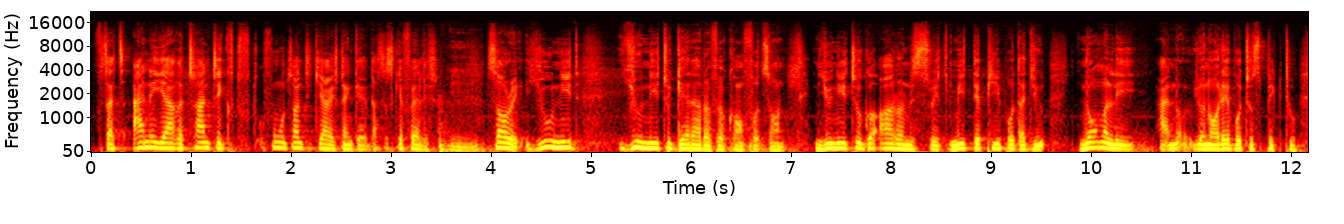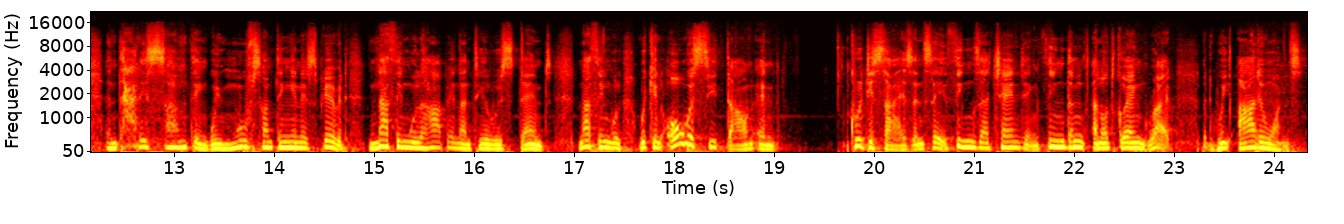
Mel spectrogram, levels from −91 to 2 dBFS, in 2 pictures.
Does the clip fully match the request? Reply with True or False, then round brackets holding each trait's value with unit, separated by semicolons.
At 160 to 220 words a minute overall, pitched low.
True (185 wpm; 130 Hz)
